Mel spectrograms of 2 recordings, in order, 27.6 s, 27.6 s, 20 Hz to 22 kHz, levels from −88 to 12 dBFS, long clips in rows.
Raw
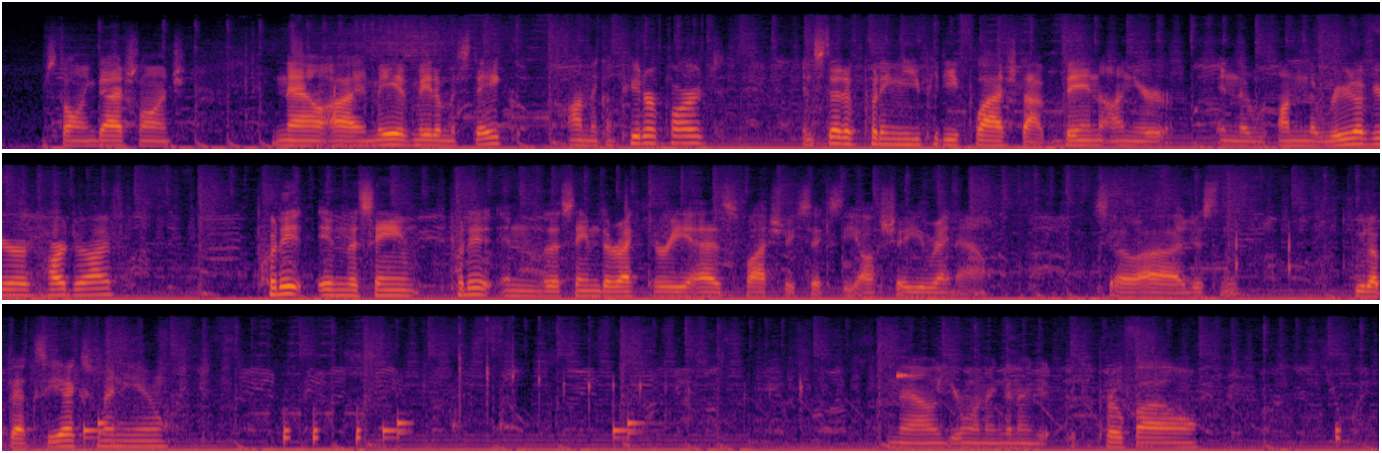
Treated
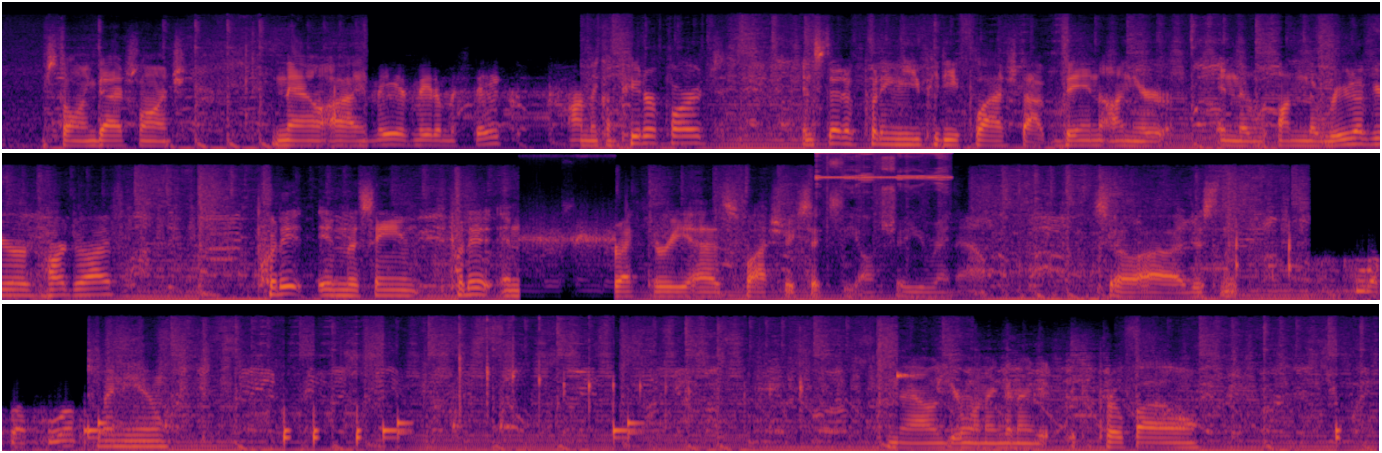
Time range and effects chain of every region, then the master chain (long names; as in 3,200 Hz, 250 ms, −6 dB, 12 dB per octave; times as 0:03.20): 0:02.43–0:03.86: transistor ladder low-pass 1,800 Hz, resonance 70% + low-shelf EQ 110 Hz −9.5 dB
0:12.63–0:13.28: sign of each sample alone + resonant band-pass 2,000 Hz, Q 16 + bad sample-rate conversion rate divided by 2×, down none, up hold
0:14.61–0:15.52: bass and treble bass +11 dB, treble +10 dB + bad sample-rate conversion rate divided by 4×, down none, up zero stuff
0:17.90–0:18.95: lower of the sound and its delayed copy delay 3.5 ms + Chebyshev low-pass filter 1,100 Hz, order 6 + downward compressor 2.5 to 1, threshold −39 dBFS
0:24.85–0:25.79: high-frequency loss of the air 61 metres + notch filter 5,800 Hz, Q 22
whole clip: low-shelf EQ 180 Hz −10.5 dB; comb filter 7.2 ms, depth 42%; downward compressor 6 to 1, threshold −33 dBFS; level +9 dB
